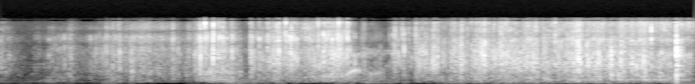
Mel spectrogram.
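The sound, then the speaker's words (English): Continuous crinkling and rustling of plastic candy bar wrappers being pulled out in a handful, with sharp crackles and a few louder snaps, no talking. “I'm going to get a bunch out because I'm going to use these up so I can buy new candy bars next week.”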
